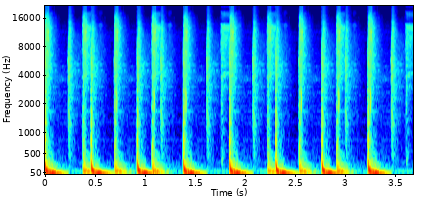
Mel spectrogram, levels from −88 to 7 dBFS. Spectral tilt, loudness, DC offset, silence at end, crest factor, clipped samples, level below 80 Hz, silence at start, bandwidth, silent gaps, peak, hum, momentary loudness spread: -5.5 dB/octave; -18 LUFS; under 0.1%; 0 s; 14 dB; under 0.1%; -18 dBFS; 0 s; 18.5 kHz; none; 0 dBFS; none; 2 LU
